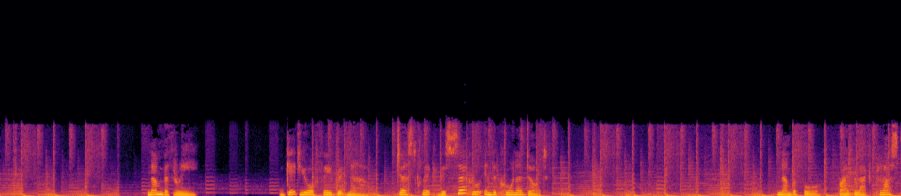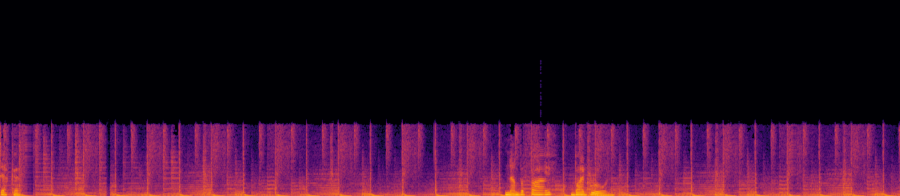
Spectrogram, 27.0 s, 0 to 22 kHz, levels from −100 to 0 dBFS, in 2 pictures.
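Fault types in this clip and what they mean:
Short concealed packet loss: Around 6.95 s roughly 20 ms of audio never arrived in time, so the receiver patched about 25 ms by carrying the previous sound forward and blending back into the real signal. You get a quick smear or wobble, and anything very brief there can simply drop out.
Burst of packet loss: Four longer gaps, at 13.90, 15.09, 21.61 and 25.39 s. The receiver stretched the last sound across each hole, fading it as it went, so you hear a held buzz or fading hiss. The first patch runs 100 ms and the other three about 60 ms each. Then playback jumps ahead, with roughly the same amount of real audio gone each time.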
